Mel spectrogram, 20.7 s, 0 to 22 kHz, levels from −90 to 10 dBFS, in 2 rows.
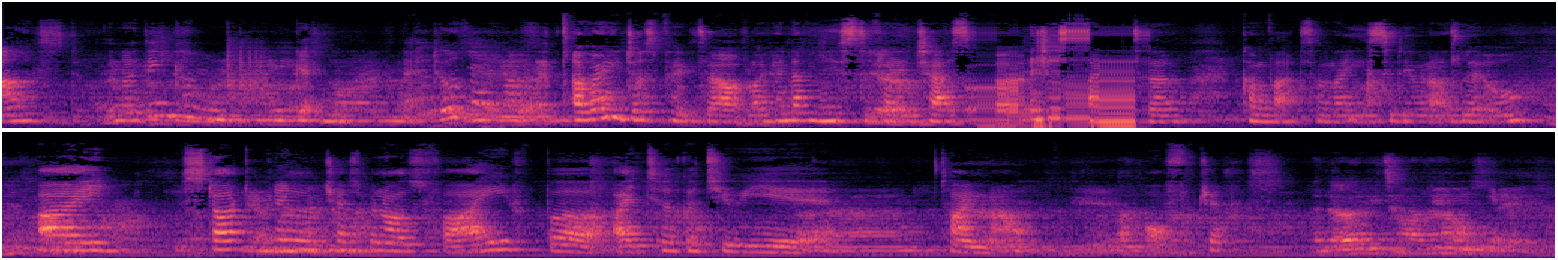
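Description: From 6.51 to 7.65 s, robotic sound from repeated short buffers: a rigid 50 Hz metallic buzz, likely from most of the audio being replaced by repeated 20 ms fragments.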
